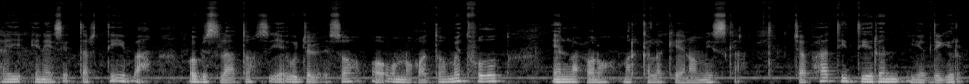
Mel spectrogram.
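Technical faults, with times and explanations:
No technical faults are audible anywhere in this speech recording.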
